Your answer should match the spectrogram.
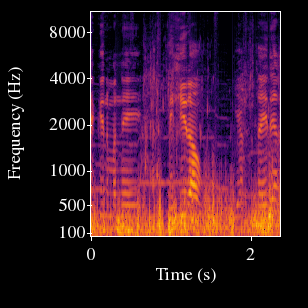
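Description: A young man talking in Assamese, with a steady low rumble of wind on the microphone.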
